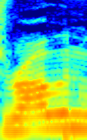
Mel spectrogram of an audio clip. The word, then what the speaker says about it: Robiné: My name is Robin with an E and an accent mark, but the E is silent.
